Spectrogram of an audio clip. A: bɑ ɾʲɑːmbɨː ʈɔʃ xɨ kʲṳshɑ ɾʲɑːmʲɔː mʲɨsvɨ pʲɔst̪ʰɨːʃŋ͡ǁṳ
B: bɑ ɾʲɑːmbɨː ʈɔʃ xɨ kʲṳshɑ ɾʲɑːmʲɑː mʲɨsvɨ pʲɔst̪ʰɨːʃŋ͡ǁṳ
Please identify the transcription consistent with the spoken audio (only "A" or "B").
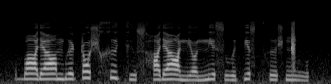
A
